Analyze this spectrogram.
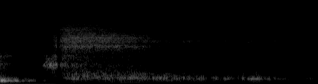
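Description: One long, continuous inhale during a guided breathing exercise. It is a faint, steady airy rush that holds for about two and a half seconds before tapering off, with no speech.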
